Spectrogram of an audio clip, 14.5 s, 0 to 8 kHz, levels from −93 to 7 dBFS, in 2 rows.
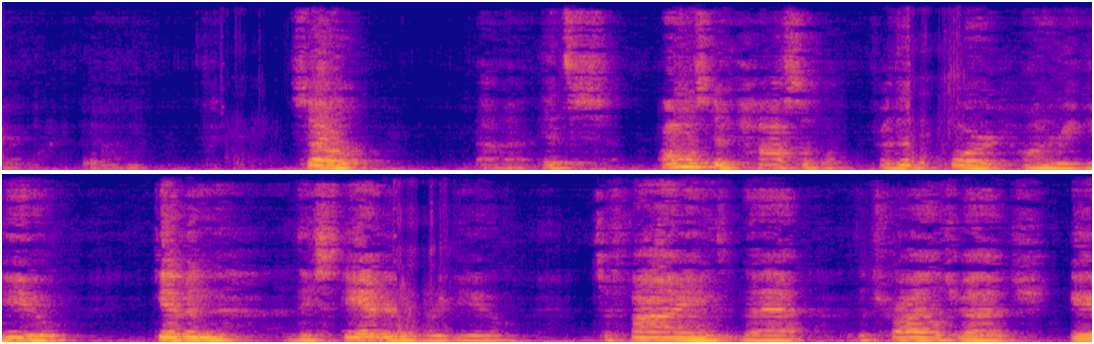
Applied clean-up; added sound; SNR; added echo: neural separator model SepFormer DNS4.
